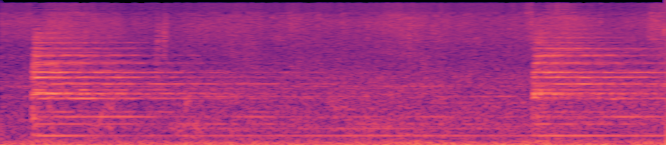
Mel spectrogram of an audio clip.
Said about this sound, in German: Da erklingen die Glocken der Marienkirche, die wir jetzt auch direkt betreten. Wie passend. Ja, unsere Marienkirche, Sankt-Marienkirche. Sankt-Marienkirche befinden wir uns jetzt gerade.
